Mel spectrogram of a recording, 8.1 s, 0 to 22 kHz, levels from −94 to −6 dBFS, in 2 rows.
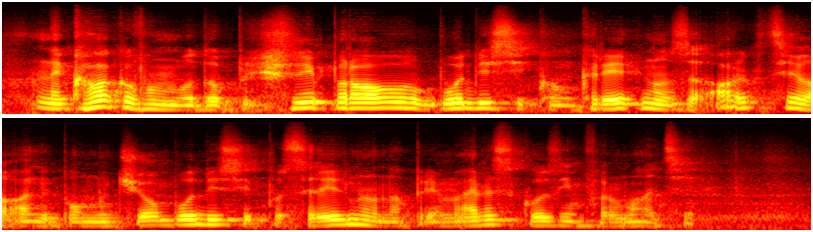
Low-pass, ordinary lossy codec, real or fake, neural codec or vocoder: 19.8 kHz; none; fake; autoencoder, 48 kHz, 32 numbers a frame, DAC-VAE, trained on Japanese speech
